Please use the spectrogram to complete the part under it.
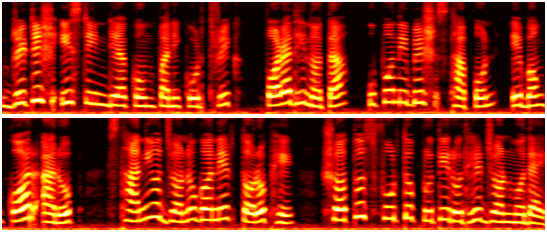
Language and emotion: Bengali, neutral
